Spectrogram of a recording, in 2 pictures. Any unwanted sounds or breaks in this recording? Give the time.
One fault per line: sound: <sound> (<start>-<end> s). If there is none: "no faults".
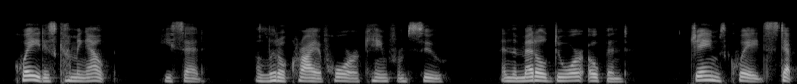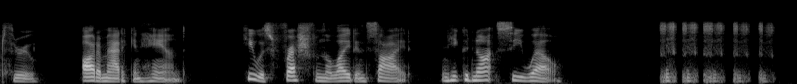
sound: laugh (14.6-15.7 s)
